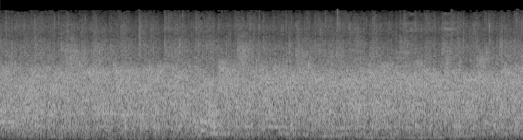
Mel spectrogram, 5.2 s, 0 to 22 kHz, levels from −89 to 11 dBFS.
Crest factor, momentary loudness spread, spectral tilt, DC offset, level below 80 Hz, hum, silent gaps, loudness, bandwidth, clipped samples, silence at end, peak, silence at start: 12 dB; 0 LU; -0.5 dB/octave; under 0.1%; -54 dBFS; none; none; -15 LUFS; 16.5 kHz; under 0.1%; 0 s; -4 dBFS; 0 s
